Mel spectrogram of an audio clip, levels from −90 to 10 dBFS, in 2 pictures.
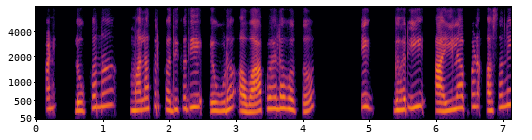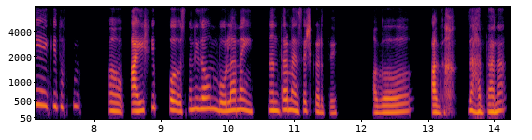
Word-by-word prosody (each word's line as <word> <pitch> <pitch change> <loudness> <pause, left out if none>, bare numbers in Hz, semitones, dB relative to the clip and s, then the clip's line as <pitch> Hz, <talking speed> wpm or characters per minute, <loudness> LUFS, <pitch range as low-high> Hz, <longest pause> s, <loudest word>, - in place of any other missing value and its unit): आणि 290 +2 -1 0.3
लोकं 230 +9 0
ना 355 +2 -1 0.3
मला 250 +4 +3
तर 340 - -6
कधी-कधी 290 +6 0 0.2
एवढं 230 +5 +2 0.2
अवाक 210 +7 +4
व्हायला 290 +1 +3
होतं, 245 -1 0 0.7
की 335 0 +1 0.5
घरी 305 +6 +3 0.3
आईला 260 +8 +3
पण 335 0 -2 0.2
असं 320 +8 -2
नाही 390 +1 0
आहे 370 -2 -1
की 340 - -2
तू - - -2 0.7
अ, - - -1 0.3
आईशी 240 +8 +2 0.2
पर्सनली 255 +3 +1
जाऊन 285 -1 +1
बोला. 230 +2 +3
नाही, 255 -4 0 0.3
नंतर 240 +2 +3
मेसेज 230 0 -1
करते. 175 -4 -6 0.6
अगं, 185 +4 0 0.3
अगं 185 -1 +2 0.3
जाताना 205 +1 +2
245 Hz, 130 wpm, -21 LUFS, 215-290 Hz, 0.7 s, अवाक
